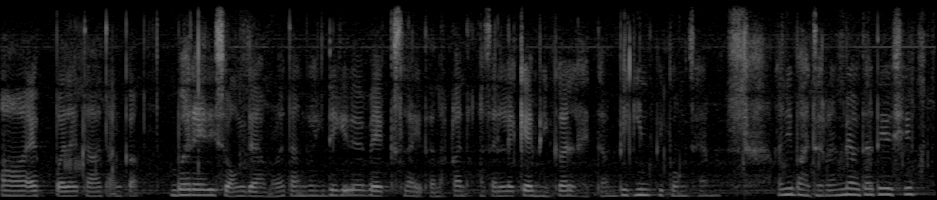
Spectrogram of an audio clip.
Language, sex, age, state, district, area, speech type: Goan Konkani, female, 18-30, Goa, Tiswadi, rural, spontaneous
